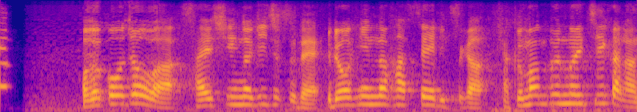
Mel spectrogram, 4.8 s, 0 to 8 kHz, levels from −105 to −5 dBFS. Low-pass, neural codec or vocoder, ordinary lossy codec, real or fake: 7.2 kHz; codec, 44.1 kHz, 7.8 kbps, Pupu-Codec; Opus, 16 kbps; fake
